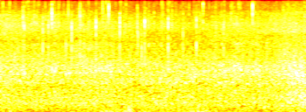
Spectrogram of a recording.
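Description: Wind buffeting the microphone over surf washing on the shore, with many quick light clicks from a fishing reel being wound in on a hooked fish.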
